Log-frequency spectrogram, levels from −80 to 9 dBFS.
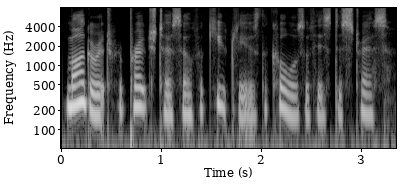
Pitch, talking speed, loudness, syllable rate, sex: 195 Hz, 180 wpm, -20 LUFS, 6.2 syllables/s, female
